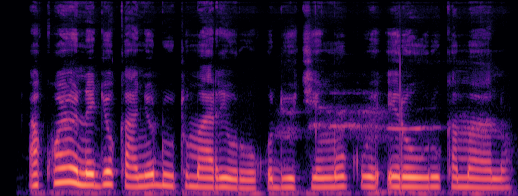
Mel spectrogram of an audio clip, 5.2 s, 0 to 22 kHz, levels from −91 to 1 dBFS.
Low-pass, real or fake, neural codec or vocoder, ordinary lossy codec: none; real; none; none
